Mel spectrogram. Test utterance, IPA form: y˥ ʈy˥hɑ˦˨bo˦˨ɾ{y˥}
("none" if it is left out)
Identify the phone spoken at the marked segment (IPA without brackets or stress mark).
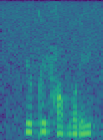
i˥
